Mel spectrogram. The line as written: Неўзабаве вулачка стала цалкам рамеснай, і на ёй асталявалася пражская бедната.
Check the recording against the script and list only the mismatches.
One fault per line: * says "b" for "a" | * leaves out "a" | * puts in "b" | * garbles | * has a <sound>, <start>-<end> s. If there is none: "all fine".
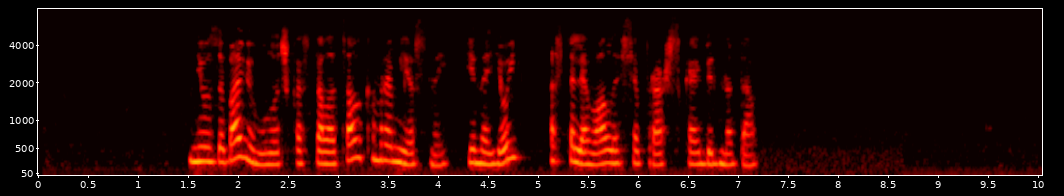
all fine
